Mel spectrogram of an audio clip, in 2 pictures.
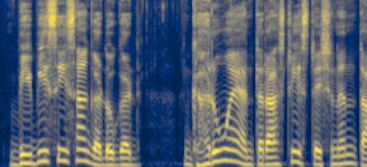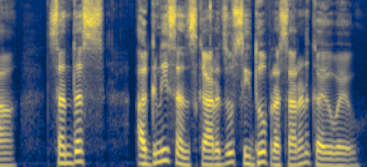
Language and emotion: Sindhi, neutral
